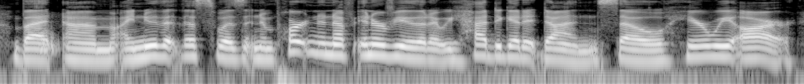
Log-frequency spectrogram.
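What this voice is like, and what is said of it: Sick-sounding voice. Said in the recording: “you can tell from my voice I'm a little bit sick”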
